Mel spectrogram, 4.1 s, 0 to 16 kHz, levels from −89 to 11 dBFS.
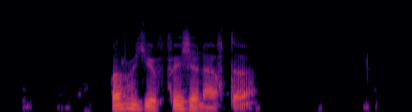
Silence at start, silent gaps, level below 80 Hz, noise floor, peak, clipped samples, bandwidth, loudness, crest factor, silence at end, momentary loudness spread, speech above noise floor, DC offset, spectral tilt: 1.1 s; none; -64 dBFS; under -90 dBFS; -16 dBFS; under 0.1%; 5.8 kHz; -35 LUFS; 22 dB; 1.6 s; 8 LU; over 56 dB; under 0.1%; -10 dB/octave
